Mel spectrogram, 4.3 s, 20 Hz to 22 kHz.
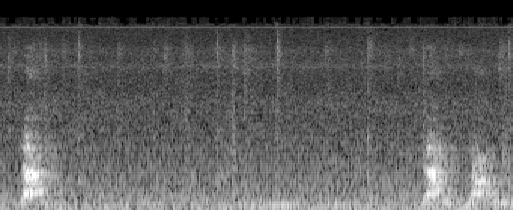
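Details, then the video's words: A neighbour's dog recorded on 27 October 2011, giving three short, mid-pitched barks: one at the start, then a quick pair about half a second apart near the end, over steady background hiss. "Neighbors Barking Dog"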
